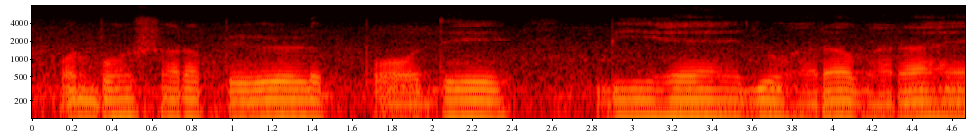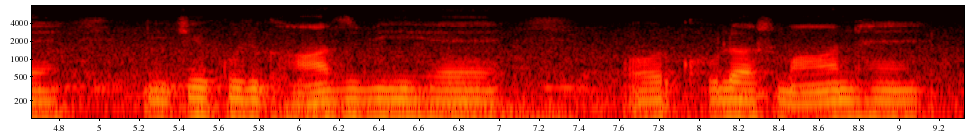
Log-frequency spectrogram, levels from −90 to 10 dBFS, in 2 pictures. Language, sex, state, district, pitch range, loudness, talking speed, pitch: Hindi, male, Maharashtra, Sindhudurg, 100-105 Hz, -40 LUFS, 115 wpm, 100 Hz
